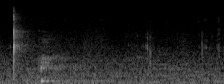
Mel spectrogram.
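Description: A single sharp click just after the start, then a brief spoken 'all' and quiet room tone with a faint tick later on.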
